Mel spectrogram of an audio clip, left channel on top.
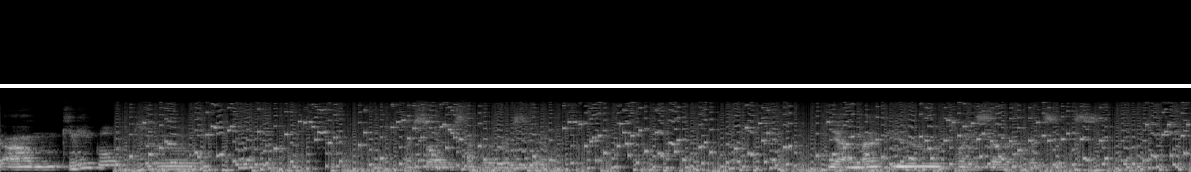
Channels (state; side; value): silent; left; digital silence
